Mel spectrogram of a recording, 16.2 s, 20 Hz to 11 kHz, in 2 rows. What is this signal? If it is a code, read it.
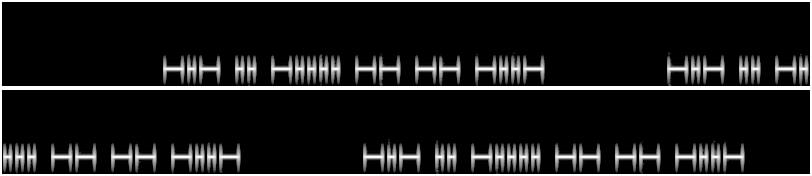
Morse code, heard as a keyed tone, about 20 wpm, 700 Hz. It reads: KI6MMX KI6MMX KI6MMX
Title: USA Call Signs - 6 Characters - Repeated 3x - 20wpm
